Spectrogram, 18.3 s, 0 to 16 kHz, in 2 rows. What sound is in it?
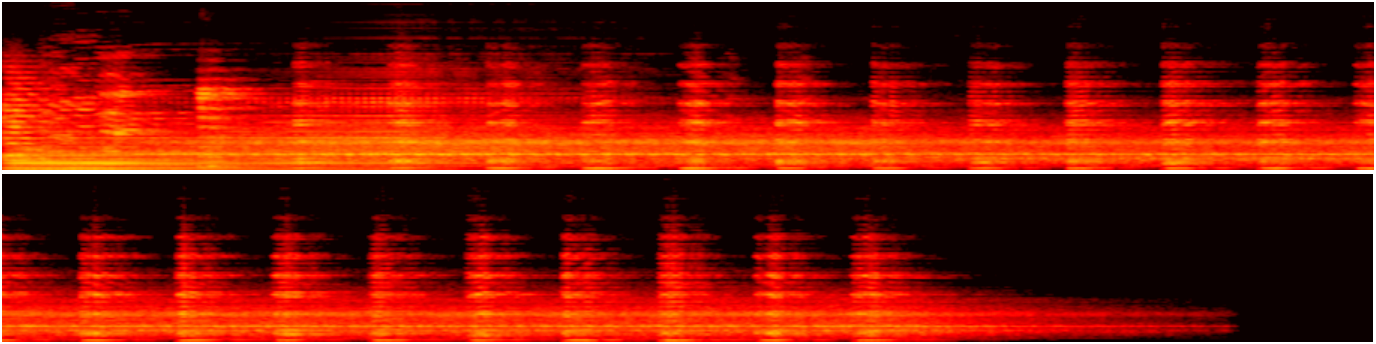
Instrument samples > Synths / Electronic
Synth Ambient Pad note C4 #003
Synth ambient pad with a slow atmospheric pad sound. Note is C4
